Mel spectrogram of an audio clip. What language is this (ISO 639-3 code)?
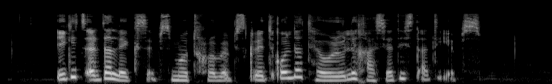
kat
